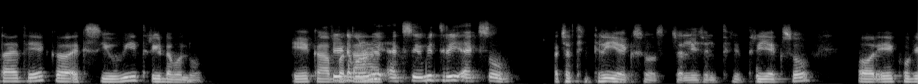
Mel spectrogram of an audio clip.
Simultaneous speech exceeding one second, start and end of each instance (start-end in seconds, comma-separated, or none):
none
